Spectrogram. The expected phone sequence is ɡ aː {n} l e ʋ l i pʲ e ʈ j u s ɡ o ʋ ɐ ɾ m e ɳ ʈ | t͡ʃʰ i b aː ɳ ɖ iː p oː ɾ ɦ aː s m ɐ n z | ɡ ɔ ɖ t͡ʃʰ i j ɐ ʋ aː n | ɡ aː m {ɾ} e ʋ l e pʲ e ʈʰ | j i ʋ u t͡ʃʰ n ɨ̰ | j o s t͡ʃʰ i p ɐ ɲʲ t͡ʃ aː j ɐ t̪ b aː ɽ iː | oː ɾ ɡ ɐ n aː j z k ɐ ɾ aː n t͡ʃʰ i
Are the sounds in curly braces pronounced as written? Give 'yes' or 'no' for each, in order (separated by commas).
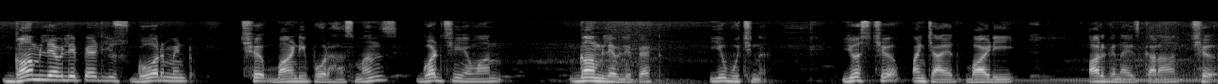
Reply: no, no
